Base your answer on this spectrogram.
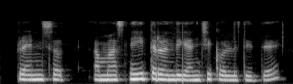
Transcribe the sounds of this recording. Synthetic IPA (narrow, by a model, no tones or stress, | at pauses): pɾeɳɖs | ɐmːɐsniːt̪ɐɾond̪uɡʲɐɲt͡ʃikoɭut̪id̪ːe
